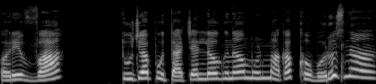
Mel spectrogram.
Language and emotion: Goan Konkani, surprised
